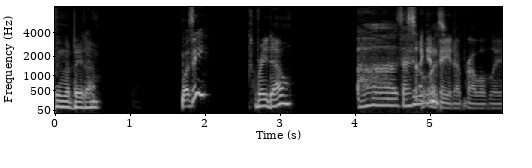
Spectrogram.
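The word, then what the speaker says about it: Rey Dau: It's Ray Dow.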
